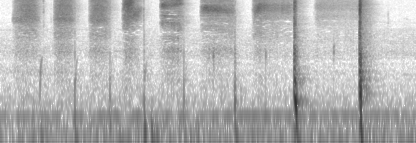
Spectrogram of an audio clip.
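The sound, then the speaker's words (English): Short, airy sucking puffs drawn through a vape pod with all of its airflow holes covered, about seven dry puffs in a quick steady rhythm, fairly soft, followed by two sharp clicks; no one speaks. “And now you try to cover up all of the airflow holes and give it some dry toots, what I call dry toots.”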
